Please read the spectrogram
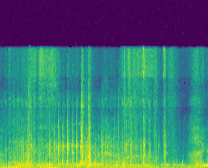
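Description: Metal shopping cart being pushed, its wire basket and wheels rattling in a quick run of clicks, busiest in the first half, over faint steady background music.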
